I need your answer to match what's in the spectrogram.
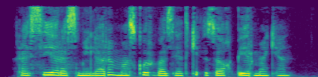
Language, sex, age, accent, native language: Uzbek, female, 18-24, Navoiy, Uzbek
